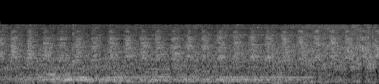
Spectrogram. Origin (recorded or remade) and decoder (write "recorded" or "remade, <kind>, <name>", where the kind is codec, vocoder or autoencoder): recorded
